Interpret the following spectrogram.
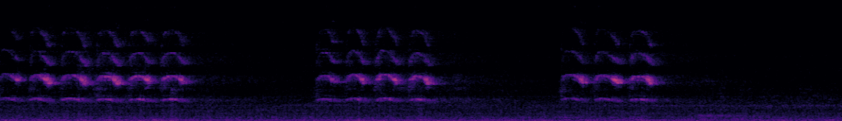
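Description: A bird calling faintly in three short runs of quick, high, wavering chirps, about three or four notes a second, with short pauses between the runs.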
